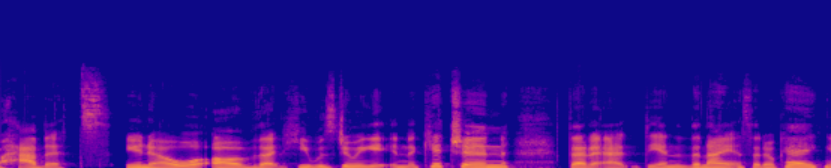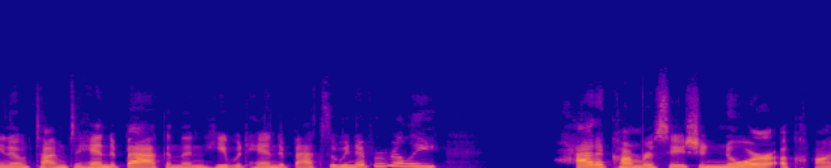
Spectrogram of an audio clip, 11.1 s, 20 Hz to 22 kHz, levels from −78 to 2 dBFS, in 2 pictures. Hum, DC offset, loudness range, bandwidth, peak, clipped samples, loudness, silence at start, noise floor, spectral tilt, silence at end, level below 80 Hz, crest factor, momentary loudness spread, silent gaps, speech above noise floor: none; under 0.1%; 2 LU; 12.5 kHz; -8 dBFS; under 0.1%; -25 LUFS; 0 s; -78 dBFS; -5 dB/octave; 0 s; -66 dBFS; 18 dB; 7 LU; none; 53 dB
